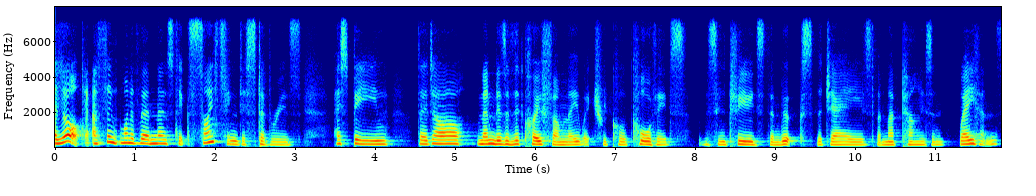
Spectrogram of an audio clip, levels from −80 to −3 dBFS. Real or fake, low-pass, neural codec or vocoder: fake; 7.2 kHz; codec, 16 kHz, 0.5 kbps, FunCodec, trained on Chinese and English, 25 frames a second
